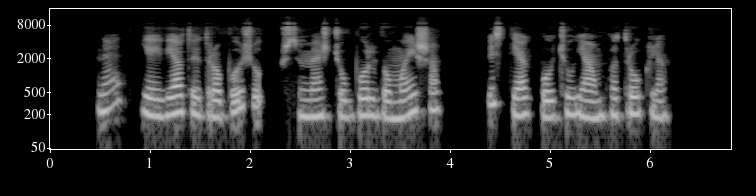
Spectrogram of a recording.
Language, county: Lithuanian, Kaunas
